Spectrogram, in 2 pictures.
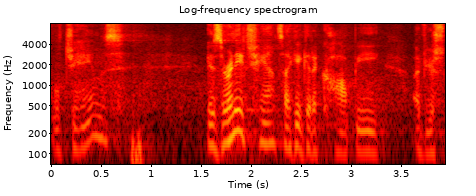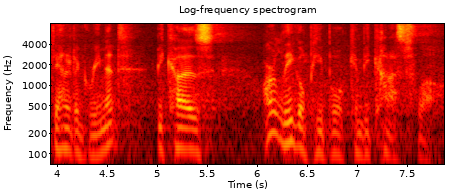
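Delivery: dropped to a very quiet, low, hushed undertone. Retelling what a guy said after looking around, retelling a lowered voice. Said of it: "he lowers his voice and he goes".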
